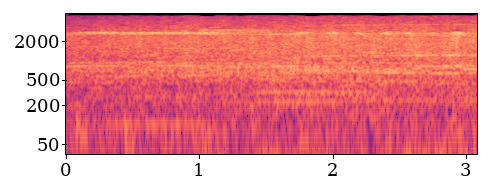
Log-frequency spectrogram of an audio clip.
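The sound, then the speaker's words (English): An audience gives the Lord a clap offering, clapping together in a dense, steady wash of applause that holds at an even loudness for about three seconds, with no voices rising above it. “I said, give the Lord a clap offering.”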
